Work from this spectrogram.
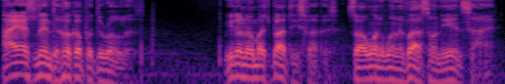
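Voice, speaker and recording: An actor playing a stern, commanding veteran street gang boss with a deep, husky voice in video game cutscenes. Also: male voice, lively intonation. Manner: measured, commanding. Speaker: gang leader.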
